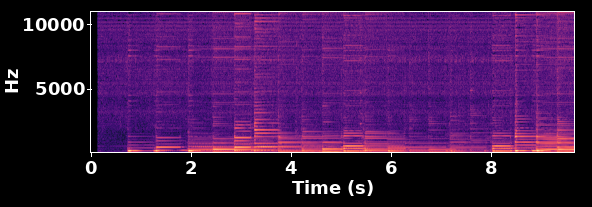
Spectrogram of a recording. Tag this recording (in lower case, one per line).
guitar
musical instrument
plucked string instrument
music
